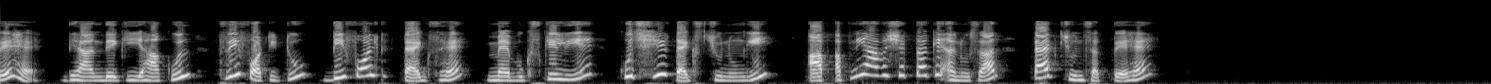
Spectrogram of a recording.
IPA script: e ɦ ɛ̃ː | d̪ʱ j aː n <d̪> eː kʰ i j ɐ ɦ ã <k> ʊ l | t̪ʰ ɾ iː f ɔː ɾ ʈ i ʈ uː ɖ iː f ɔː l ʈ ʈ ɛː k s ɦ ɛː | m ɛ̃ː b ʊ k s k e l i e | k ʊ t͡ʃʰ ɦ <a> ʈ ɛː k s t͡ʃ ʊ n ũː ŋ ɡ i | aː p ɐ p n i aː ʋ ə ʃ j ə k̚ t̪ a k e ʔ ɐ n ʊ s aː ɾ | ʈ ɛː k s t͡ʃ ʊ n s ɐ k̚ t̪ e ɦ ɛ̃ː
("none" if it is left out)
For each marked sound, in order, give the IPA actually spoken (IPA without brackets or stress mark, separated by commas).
d̪, k, i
